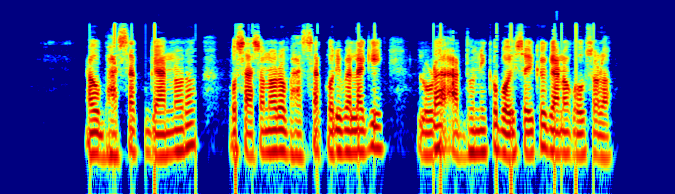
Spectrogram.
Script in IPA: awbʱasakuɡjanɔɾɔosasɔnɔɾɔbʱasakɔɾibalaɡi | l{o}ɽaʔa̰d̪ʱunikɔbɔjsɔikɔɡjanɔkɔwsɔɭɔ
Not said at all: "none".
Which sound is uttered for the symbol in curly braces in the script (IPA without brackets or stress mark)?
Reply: o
